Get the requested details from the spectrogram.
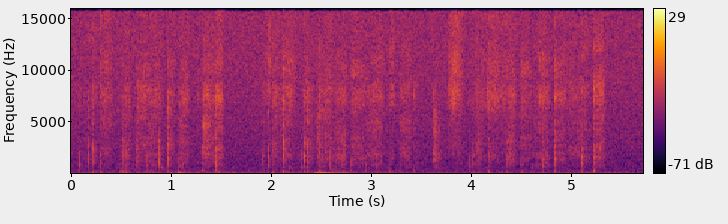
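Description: Fingertips with short nails scratch and rub across a flat book cover wrapped in floral-printed, cotton-like fabric with white lace trim, tracing along the lace seam. The sound is a steady, soft stream of dry scratching with quick, crisp ticks over a low, muffled rumble, and it swells briefly louder partway through before settling back to a quiet rasp.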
